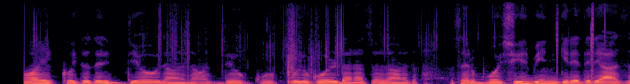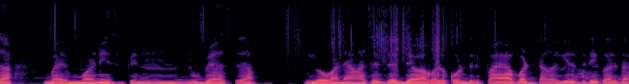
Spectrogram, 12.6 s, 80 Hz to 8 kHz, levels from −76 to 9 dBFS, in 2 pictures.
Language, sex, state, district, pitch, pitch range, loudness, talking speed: Konkani, male, Goa, North and South Goa, 115 Hz, 110-130 Hz, -22 LUFS, 150 wpm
